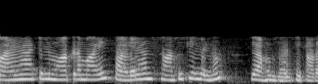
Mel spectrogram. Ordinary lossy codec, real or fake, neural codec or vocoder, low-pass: none; fake; codec, 44.1 kHz, 1.7 kbps, Pupu-Codec; 3.6 kHz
